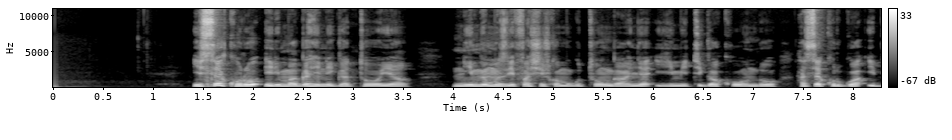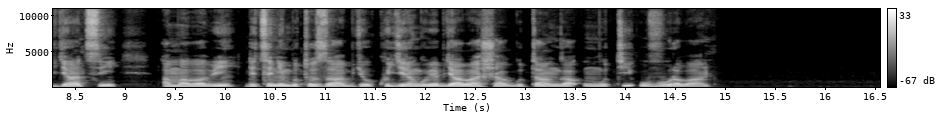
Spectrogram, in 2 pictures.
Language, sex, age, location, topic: Kinyarwanda, male, 36-49, Kigali, health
